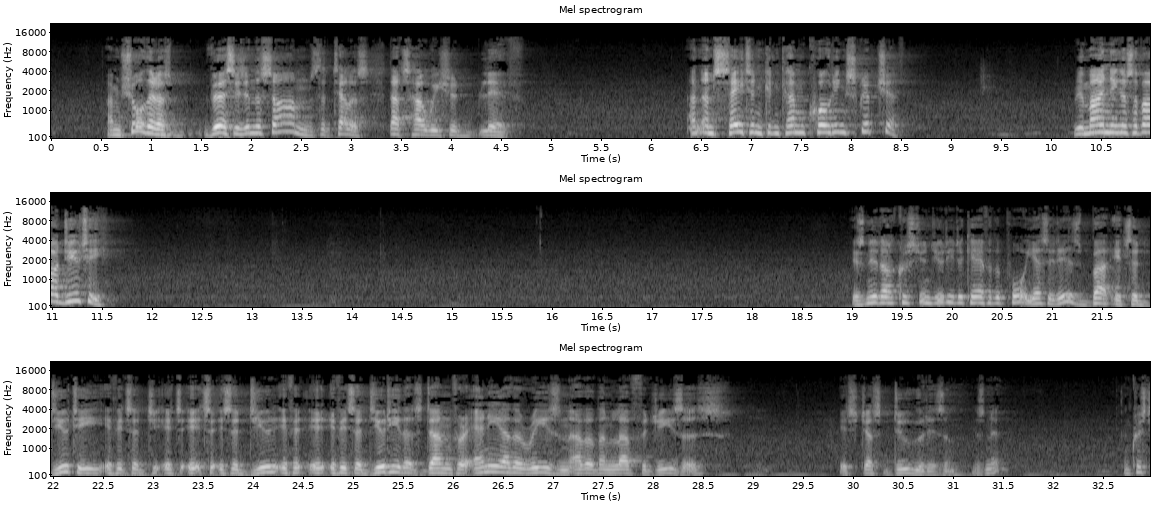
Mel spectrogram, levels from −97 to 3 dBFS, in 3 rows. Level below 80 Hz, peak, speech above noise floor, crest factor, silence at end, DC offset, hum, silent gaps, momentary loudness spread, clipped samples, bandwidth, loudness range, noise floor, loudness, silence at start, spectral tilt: -64 dBFS; -2 dBFS; 35 dB; 24 dB; 0 s; under 0.1%; none; none; 15 LU; under 0.1%; 13 kHz; 10 LU; -59 dBFS; -24 LUFS; 0.55 s; -3.5 dB/octave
